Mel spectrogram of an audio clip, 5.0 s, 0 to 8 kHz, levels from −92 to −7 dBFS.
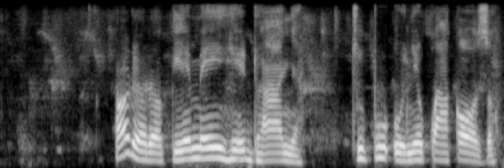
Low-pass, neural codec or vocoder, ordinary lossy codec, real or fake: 7.2 kHz; vocoder, 44.1 kHz, 128 mel bands, Pupu-Vocoder; none; fake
